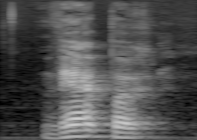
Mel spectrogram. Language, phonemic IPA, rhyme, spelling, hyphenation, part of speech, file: Dutch, /ˈʋɛr.pər/, -ɛrpər, werper, wer‧per, noun, Nl-werper.ogg
- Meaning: thrower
